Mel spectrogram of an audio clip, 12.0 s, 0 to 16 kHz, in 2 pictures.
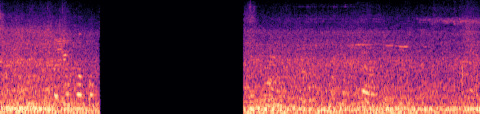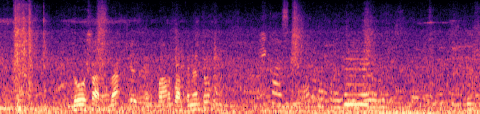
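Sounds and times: engine-like hum: 0.0s - 1.3s, 3.0s - 12.0s
low traffic rumble: 0.0s - 1.3s, 3.0s - 12.0s
faint voices: 6.6s - 12.0s.

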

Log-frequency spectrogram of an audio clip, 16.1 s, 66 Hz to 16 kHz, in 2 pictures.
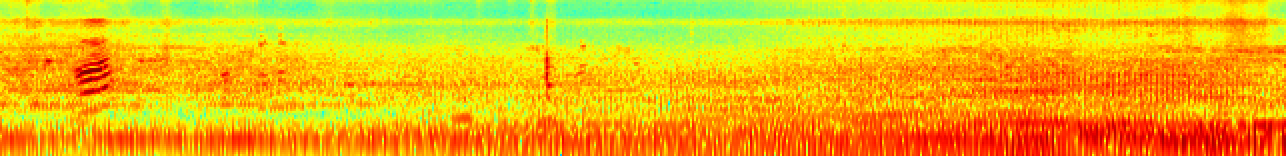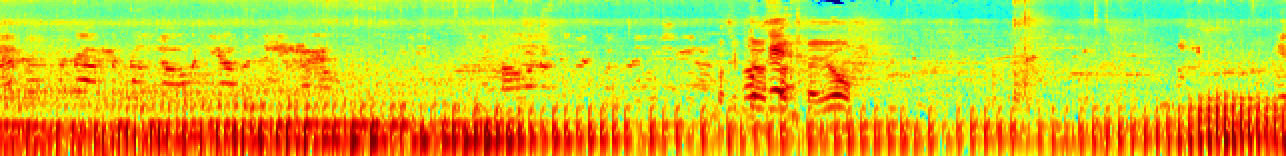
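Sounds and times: vehicle engine rumble: 0.0s - 16.0s.

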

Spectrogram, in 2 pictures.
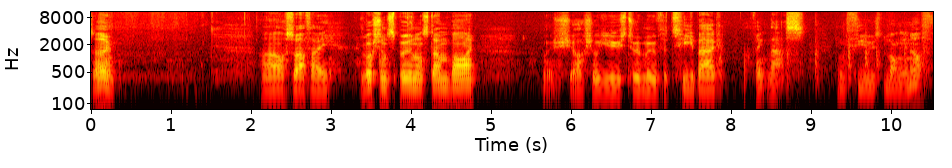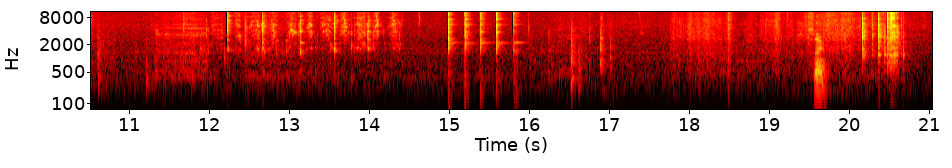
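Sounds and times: spoon scraping in a mug: 11.9s - 14.5s.

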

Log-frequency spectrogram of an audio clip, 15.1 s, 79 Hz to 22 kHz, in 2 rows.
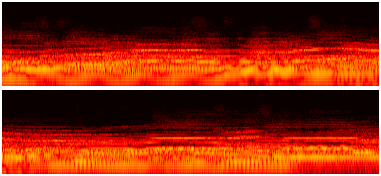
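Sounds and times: choir singing a hymn: 0.0s - 15.0s
pipe organ chords: 0.0s - 15.0s.

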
